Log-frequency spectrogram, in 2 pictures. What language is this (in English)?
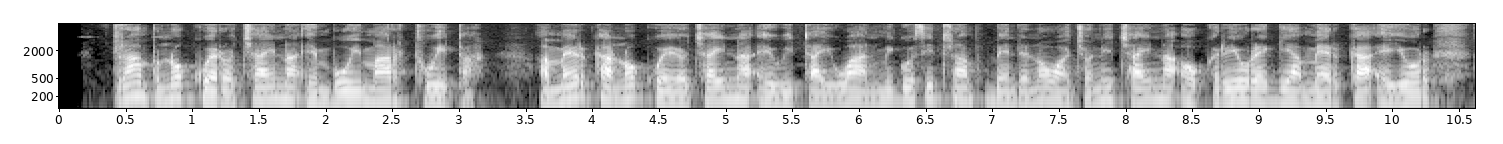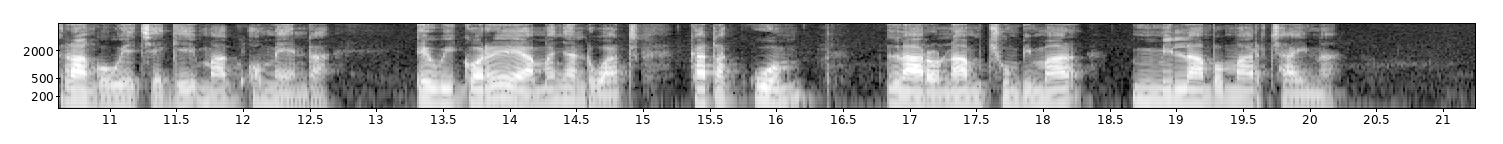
Luo (Kenya and Tanzania)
